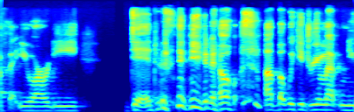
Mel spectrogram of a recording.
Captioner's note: laughing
